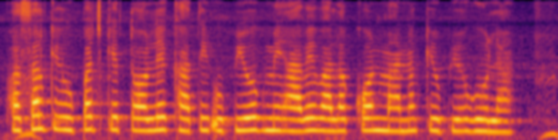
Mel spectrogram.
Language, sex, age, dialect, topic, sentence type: Bhojpuri, female, <18, Southern / Standard, agriculture, question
